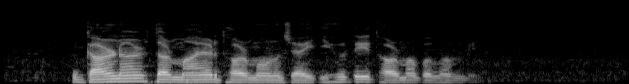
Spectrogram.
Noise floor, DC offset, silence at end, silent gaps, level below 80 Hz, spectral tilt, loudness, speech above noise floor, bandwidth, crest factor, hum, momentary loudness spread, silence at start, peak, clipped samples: -61 dBFS; under 0.1%; 1.6 s; none; -56 dBFS; -8 dB/octave; -23 LUFS; 39 dB; 7.6 kHz; 22 dB; none; 14 LU; 0.7 s; -2 dBFS; under 0.1%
